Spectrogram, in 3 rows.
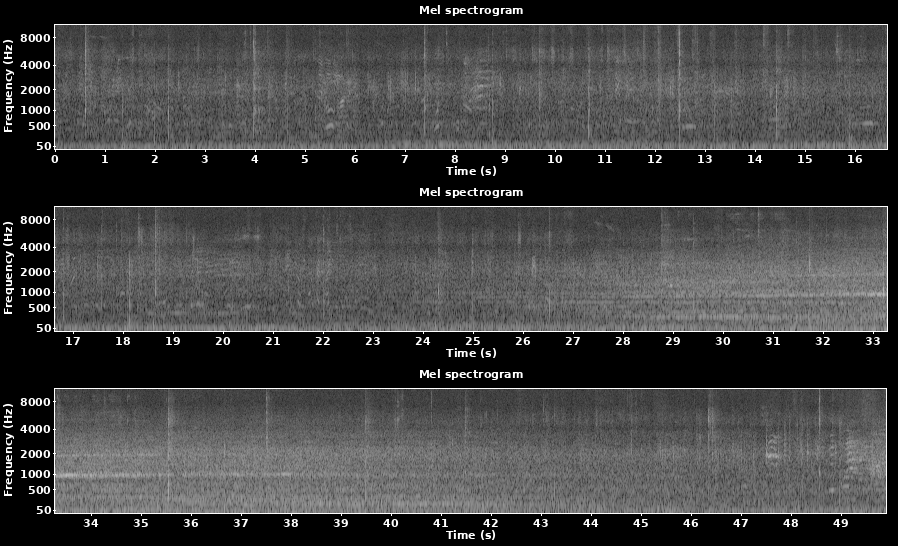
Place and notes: Köln, rail triangle, Gleisdreieck, sound of soccer and tennis training, trains.
(Sony PCM D50, Primo EM172)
